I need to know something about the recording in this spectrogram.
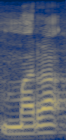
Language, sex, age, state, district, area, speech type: Kannada, male, 18-30, Karnataka, Bidar, urban, read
